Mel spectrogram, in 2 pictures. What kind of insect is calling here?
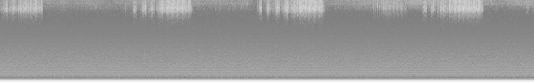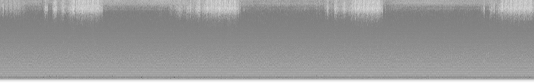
orthopteran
